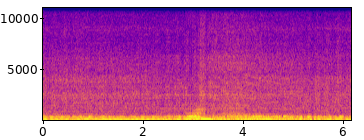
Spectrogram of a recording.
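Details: 2003-2004 Kawasaki ZX-6R 636 at idle with a throttle blip: rattly mechanical clatter that swells with revs; owner suspects timing gear, tensioner already reset per manual without change; cause unknown.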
